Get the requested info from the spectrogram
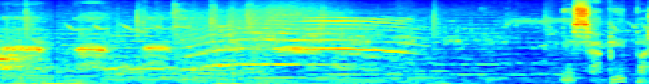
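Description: Flock of birds crying out in alarm: a few short calls, then a long arching cry that falls in pitch, over a sustained background music score.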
